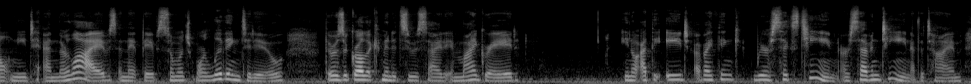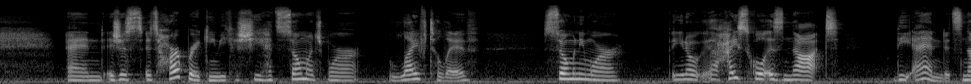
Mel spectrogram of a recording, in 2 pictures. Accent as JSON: {"language": "English", "region": "Maryland", "country": "United States", "tie": "born or raised there", "said": "so my town, my hometown in Maryland, was kind of known, honestly, for like the whole premise of this episode, for just being ridiculously productive"}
